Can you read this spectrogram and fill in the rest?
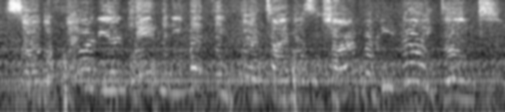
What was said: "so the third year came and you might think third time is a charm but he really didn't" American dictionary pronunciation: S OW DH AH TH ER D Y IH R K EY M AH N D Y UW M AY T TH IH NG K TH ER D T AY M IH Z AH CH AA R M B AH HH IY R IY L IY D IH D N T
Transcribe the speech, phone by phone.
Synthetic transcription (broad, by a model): S OW DH AH F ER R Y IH R K EY M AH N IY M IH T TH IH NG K TH ER D T AY M IH Z AH CH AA R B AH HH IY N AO IY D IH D N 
